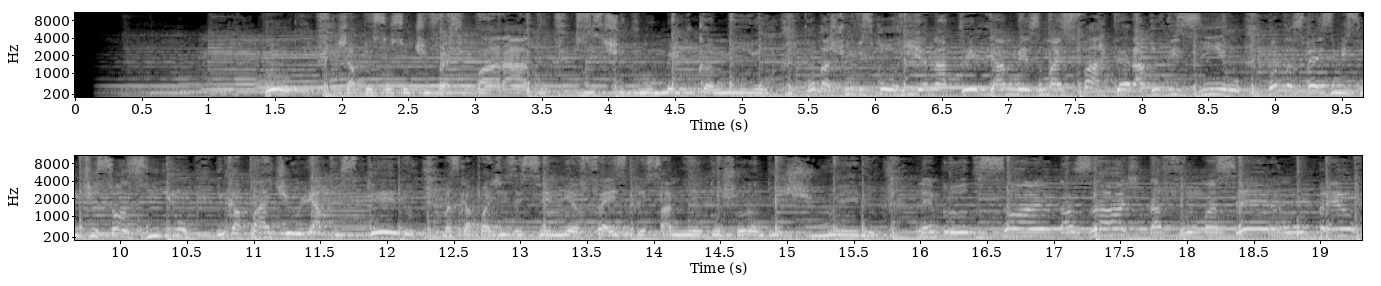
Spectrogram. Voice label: aniv irmao fem, Voz Feminina; Telemensagem de Aniversário de Irmão

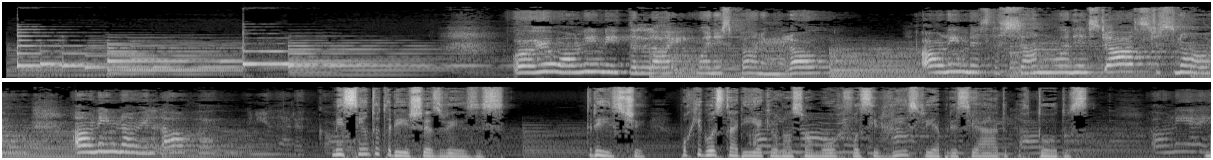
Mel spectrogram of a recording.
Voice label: dia dos namorados amante, voz feminina; dia dos namorados amantes voz feminina

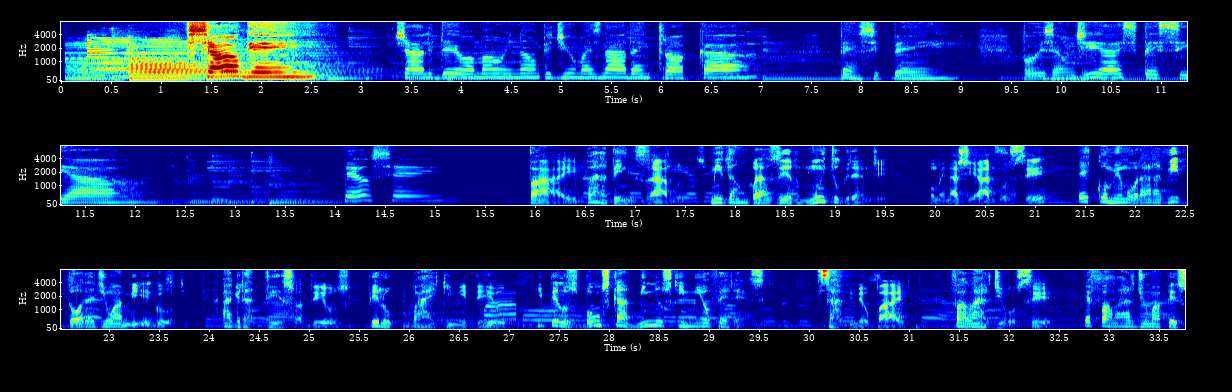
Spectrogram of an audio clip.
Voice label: masc, Dia dos Pais – Voz Masculina; Voz Masculina Linda

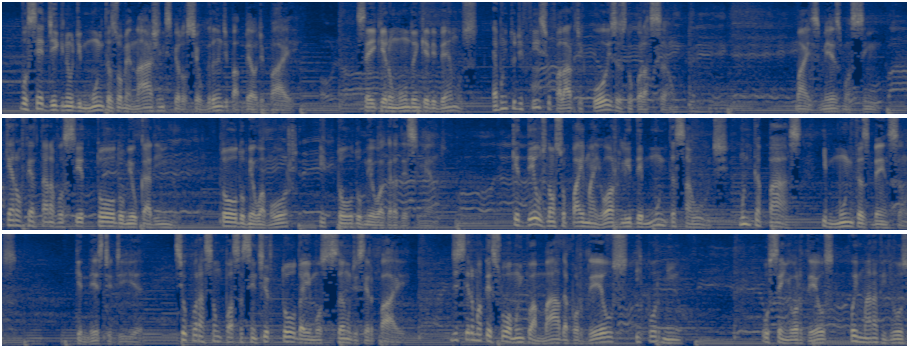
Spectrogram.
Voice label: masc gospel, Dia dos Pais Evangélico – Voz Masculina

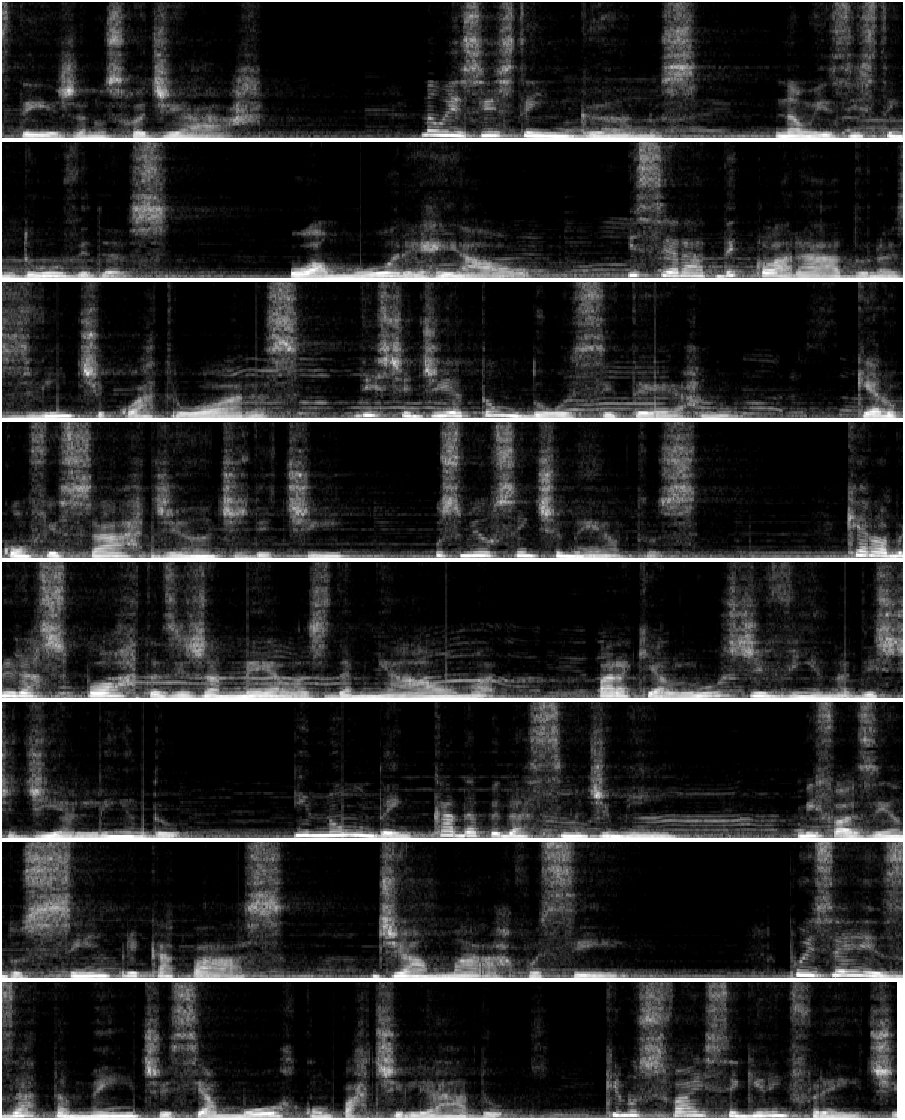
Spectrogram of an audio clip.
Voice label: dia dos namorados gospel namorado, evangélica voz feminina; dia dos namorados para namorado

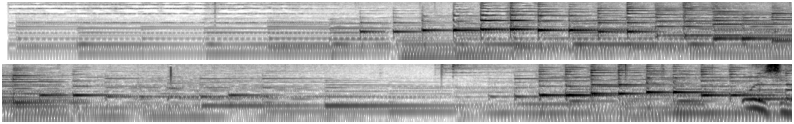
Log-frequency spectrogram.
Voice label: Voz Feminina; Aniversário de Sobrinho

